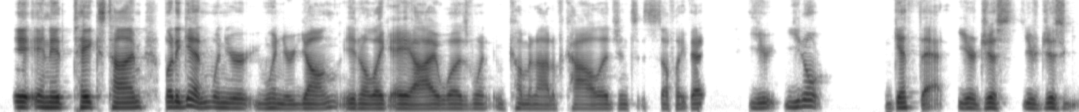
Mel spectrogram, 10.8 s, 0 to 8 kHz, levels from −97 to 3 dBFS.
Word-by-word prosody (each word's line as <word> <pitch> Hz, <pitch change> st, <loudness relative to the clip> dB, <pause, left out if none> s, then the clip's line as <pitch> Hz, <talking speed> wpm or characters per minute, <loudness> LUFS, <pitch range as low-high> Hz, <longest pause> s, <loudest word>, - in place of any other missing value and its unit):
a 145 Hz, +1 st, +7 dB
and 135 Hz, -, +4 dB
it 135 Hz, 0 st, +5 dB
takes 140 Hz, -1 st, +5 dB
time, 135 Hz, 0 st, +3 dB, 0.2 s
but 145 Hz, 0 st, +5 dB
again, 140 Hz, -2 st, +4 dB
when 135 Hz, -2 st, 0 dB
you're 125 Hz, -1 st, 0 dB, 0.2 s
when 125 Hz, -1 st, -1 dB
you're 110 Hz, 0 st, -2 dB
young, 115 Hz, +6 st, -1 dB
you 120 Hz, -, -1 dB
know, 115 Hz, -1 st, 0 dB
like 115 Hz, 0 st, +2 dB
AI 110 Hz, 0 st, +2 dB
was 110 Hz, -1 st, -3 dB
when 115 Hz, -1 st, -6 dB, 0.2 s
coming 110 Hz, -2 st, -7 dB
out 105 Hz, 0 st, -5 dB
of 105 Hz, -, -19 dB
college 110 Hz, +1 st, -4 dB
and 110 Hz, -1 st, -10 dB
stuff -, -, -11 dB
like -, -, -8 dB
that, -, -, 0 dB, 0.5 s
you 125 Hz, +1 st, -4 dB
you 140 Hz, +1 st, -3 dB
don't 165 Hz, -2 st, -1 dB, 0.7 s
get 135 Hz, +1 st, +1 dB
that. -, -, -4 dB
You're 125 Hz, -1 st, -1 dB
just 125 Hz, -1 st, 0 dB
you're 120 Hz, -2 st, -3 dB
just 120 Hz, -2 st, 0 dB
120 Hz, 195 wpm, -22 LUFS, 110-135 Hz, 0.7 s, a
